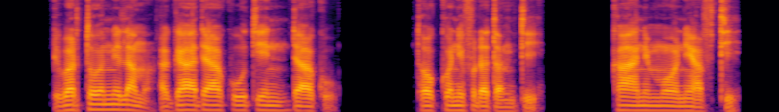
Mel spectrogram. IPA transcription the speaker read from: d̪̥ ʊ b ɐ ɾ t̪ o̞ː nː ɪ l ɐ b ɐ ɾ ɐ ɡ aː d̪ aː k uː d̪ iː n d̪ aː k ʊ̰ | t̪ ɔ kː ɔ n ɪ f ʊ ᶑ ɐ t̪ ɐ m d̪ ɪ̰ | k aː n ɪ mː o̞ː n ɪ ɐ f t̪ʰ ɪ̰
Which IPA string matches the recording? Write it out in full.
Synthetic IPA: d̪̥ ʊ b ɐ ɾ t̪ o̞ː nː ɪ l ɐ m ɐ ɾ ɐ ɡ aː d̪ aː k uː t̪ iː n d̪ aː k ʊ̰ | t̪ ɔ kː ɔ n ɪ f ʊ ᶑ ɐ t̪ ɐ m t̪ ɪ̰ | k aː n ɪ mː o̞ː n ɪ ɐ f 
